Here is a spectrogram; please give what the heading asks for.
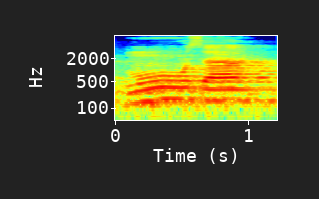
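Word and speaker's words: موسى: Mim dia ditommahkan, pengucapannya dengan kita monyongkan bibir. Ayo. Mi, mu. Wawu sukun sebelumnya dhamma ini bacaan mat. Bacaan mat. Kalau mat tentunya tadi itu perlu untuk kita panjangkan.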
